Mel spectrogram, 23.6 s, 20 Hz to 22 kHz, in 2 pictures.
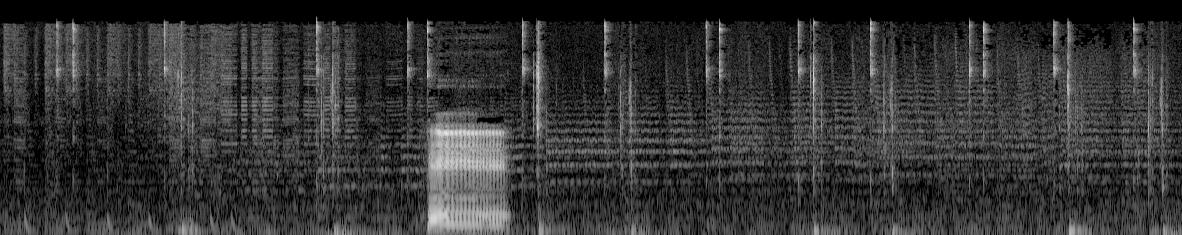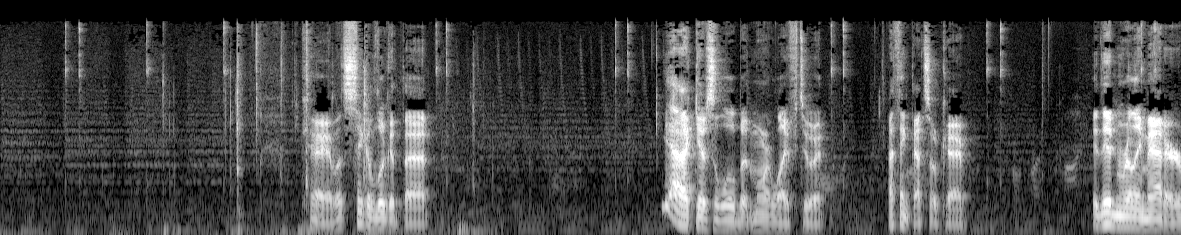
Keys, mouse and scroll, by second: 0.7 click, 1.7-3.2 shift+drag, 4.0 click, 5.2 shift+click, 7.0 click, 8.1 shift+click, 9.7 click, 10.5 shift+click, 12.5 click, 13.3 shift+click, 14.7 KP_0, 16.2 click, 16.3 space, 18.0 click, 20.1 click, 21.7 click, 23.2 click.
